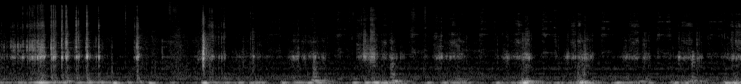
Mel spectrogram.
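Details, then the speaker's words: 1999 Makita 9069 9-inch angle grinder, head turned by hand: uneven gritty rasping and scraping; bearing in the gear head definitely shot, gears possibly damaged too. "that head doesn't sound good a bearing gone there I imagine there could be gears"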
